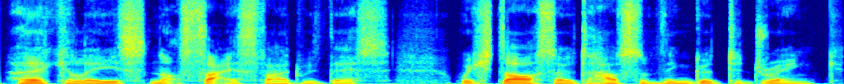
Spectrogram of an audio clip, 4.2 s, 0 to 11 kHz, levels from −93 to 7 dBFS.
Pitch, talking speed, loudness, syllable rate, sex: 120 Hz, 200 wpm, -20 LUFS, 5.4 syllables/s, male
